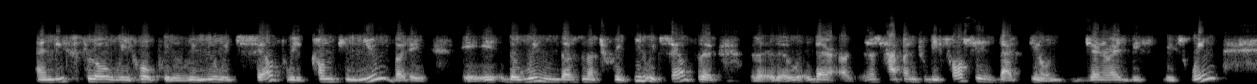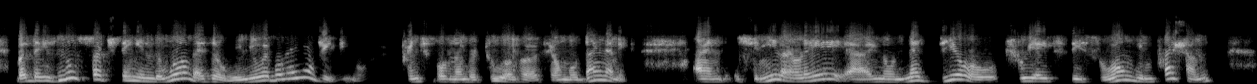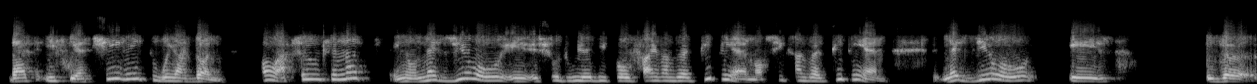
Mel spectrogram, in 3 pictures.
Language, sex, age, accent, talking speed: English, male, 60-79, French, 140 wpm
